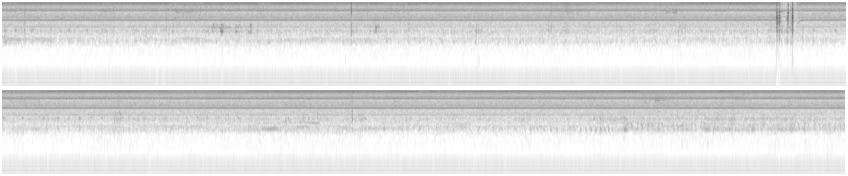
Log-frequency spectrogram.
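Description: Steady high-pitched electrical whine of several tones over a hiss, from the powered AC servo drive and motor under test. A sharp double click comes about ten seconds in, with the whine dropping out for a moment, and a few faint ticks of keypad buttons.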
